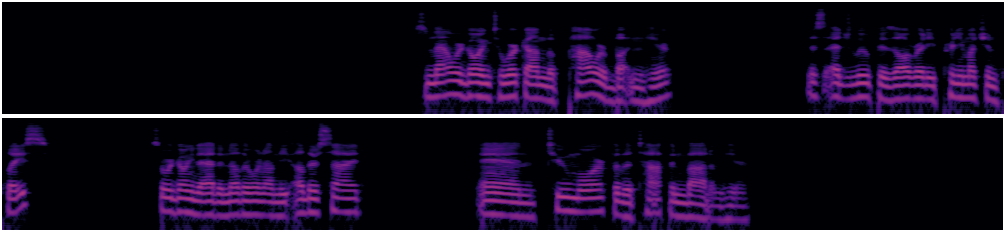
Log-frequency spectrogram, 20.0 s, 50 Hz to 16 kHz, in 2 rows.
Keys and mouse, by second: 2.6 KP_Divide, 5.3 z, 6.7 z, 7.7 z, 9.0 g, 13.1 ctrl+r, 16.0 ctrl+r, 19.0 s.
